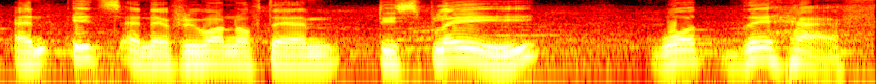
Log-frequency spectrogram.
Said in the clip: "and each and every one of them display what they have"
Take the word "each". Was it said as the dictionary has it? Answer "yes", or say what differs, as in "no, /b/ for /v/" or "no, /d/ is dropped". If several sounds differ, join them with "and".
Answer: no, /s/ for /tʃ/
